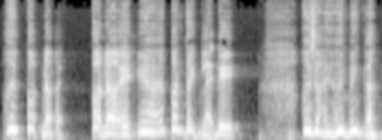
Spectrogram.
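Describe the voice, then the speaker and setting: A man's voice: sits high, expressive, a little fast, slightly rough, voice pushed up, full character voice. Man doing a wailing grief-stricken young mother. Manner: wailing, sobbing cries. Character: grieving young mother wailing for her baby. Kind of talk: storytelling. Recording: faint music behind.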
